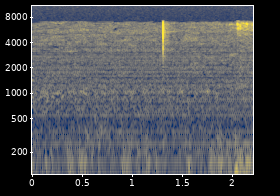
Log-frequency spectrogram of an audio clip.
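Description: Faint low room hum with one short, sharp click about a second and a half in.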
